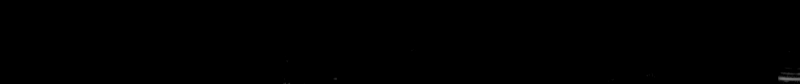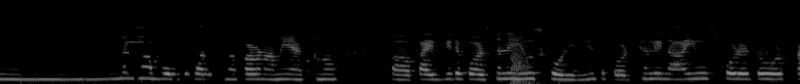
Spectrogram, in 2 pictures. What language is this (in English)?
Bangla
